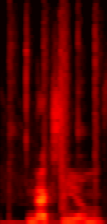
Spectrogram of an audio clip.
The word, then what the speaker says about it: NXIVM: start at the beginning nexium for some reason is spelled like a bad soundcloud rap group and it was started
